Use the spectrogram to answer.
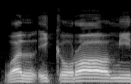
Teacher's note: Huruf ro memiliki harakat fathah ya, baris fathah. Maka huruf ro dibaca takhim, dibaca tebal.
